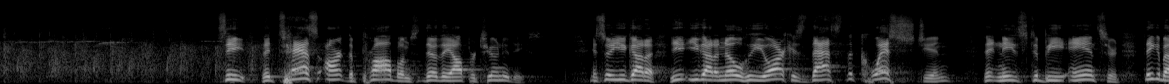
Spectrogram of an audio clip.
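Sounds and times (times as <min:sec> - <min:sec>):
audience applauding: 0:00.0 - 0:02.8
speech: 0:02.2 - 0:11.6.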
